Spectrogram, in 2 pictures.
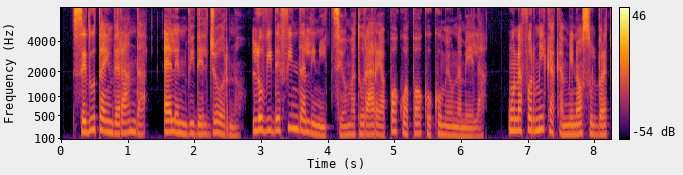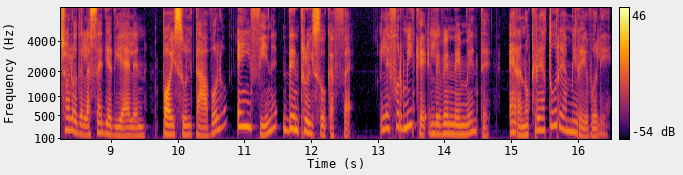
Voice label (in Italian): racconto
